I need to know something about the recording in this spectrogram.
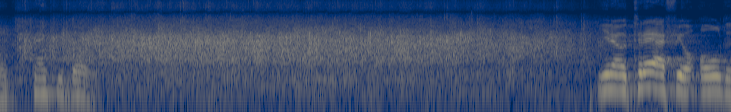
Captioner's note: applause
